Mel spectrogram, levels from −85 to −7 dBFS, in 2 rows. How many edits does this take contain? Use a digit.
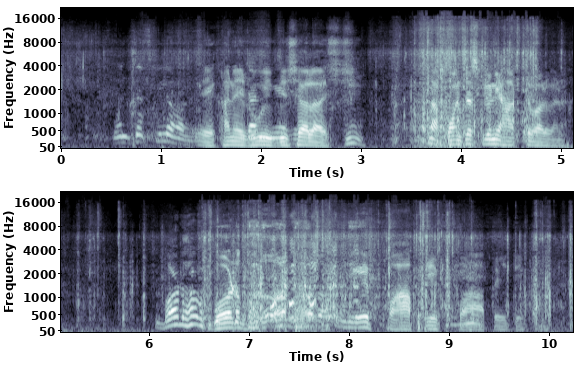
0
